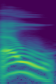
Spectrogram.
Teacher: Ya, dibacanya lembut antara waw sukun dan ya sukunnya. Pastikan waw sukunnya jangan dibaca ao, bukan vokal o, vokal u. Ya. Pastikan dibacanya au, vokal u, bukan ao.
